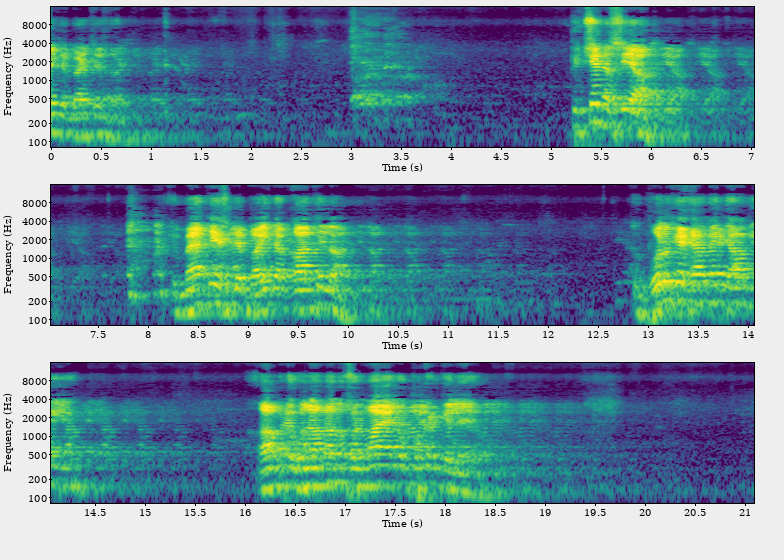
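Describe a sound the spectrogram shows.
An elderly man speaks with feeling into a close microphone, in bursts with pauses, echoing through a loudspeaker.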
